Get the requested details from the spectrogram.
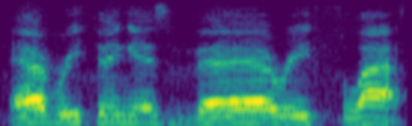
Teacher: use a flat intonation pattern or a monotone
